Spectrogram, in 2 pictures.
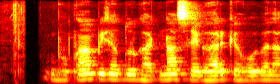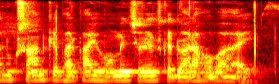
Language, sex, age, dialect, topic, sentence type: Magahi, male, 18-24, Central/Standard, banking, statement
